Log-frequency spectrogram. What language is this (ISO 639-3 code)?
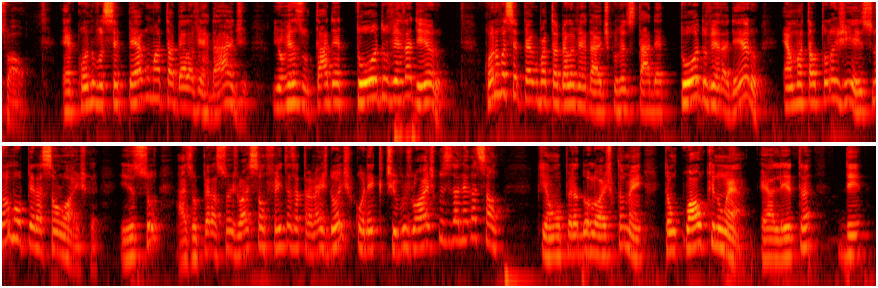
por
